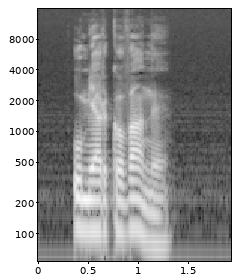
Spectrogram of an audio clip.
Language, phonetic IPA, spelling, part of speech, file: Polish, [ˌũmʲjarkɔˈvãnɨ], umiarkowany, adjective, Pl-umiarkowany.ogg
